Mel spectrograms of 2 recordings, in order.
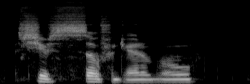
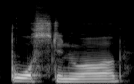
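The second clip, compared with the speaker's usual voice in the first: slow, drawn-out Boston accent; much slower than usual. Shown as a demonstration. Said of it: "I did a Boston accent".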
